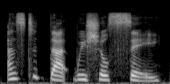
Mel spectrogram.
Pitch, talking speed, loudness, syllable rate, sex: 215 Hz, 210 wpm, -18 LUFS, 4.2 syllables/s, female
